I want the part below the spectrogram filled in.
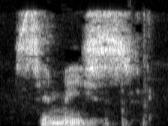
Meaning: Half-eaten
- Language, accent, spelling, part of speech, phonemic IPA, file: English, Southern England, semese, adjective, /sɪˈmiːs/, LL-Q1860 (eng)-semese.wav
